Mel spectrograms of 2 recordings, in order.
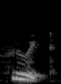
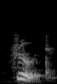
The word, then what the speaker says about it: fruit: It's not fruit. It's fruit. Moving on to longer word, we have comfortable.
